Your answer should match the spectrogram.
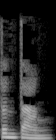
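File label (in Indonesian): "tentang", Indonesian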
